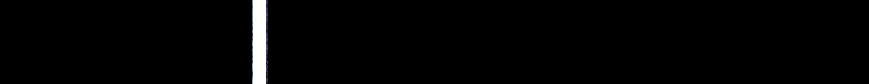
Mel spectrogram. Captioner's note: silence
